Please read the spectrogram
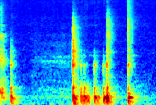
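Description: A few faint, sharp clicks, four or five of them close together about a second in, with quiet around them.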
